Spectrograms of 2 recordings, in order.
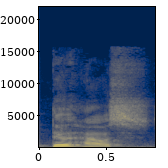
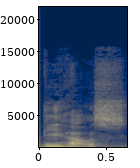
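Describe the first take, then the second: First: 'The' has a short, weak 'uh' vowel. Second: 'The' has a long 'ee' vowel. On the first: The speaker calls it right. "house langsung ini bunyi mati" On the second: The speaker calls it wrong. "jangan the house ya"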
